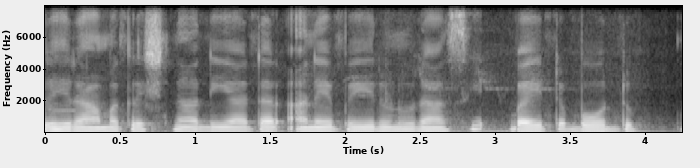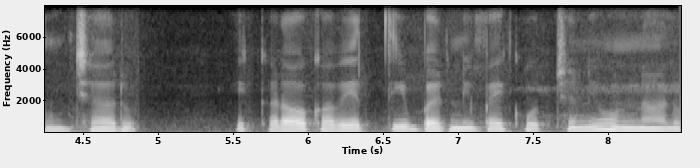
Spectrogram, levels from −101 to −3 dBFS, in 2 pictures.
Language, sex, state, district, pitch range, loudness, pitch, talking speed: Telugu, female, Andhra Pradesh, Srikakulam, 165-190 Hz, -18 LUFS, 175 Hz, 125 wpm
